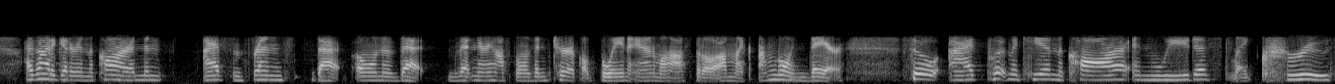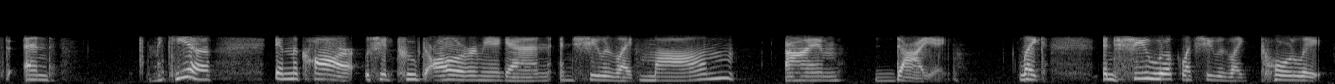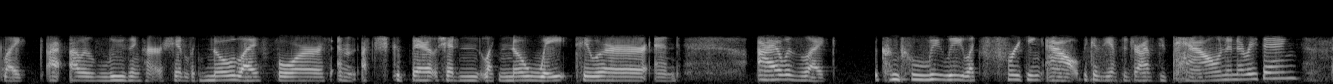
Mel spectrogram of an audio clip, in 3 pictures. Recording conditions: phone line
